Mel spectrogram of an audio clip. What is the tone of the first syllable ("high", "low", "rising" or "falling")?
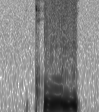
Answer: low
